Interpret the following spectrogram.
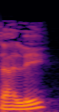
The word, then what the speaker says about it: allée: Phonetically, it doesn't exist. You don't pronounce it, so you get elle est allée, and then for the masculine form, il est allé. So aller is pronounced the same way, but still you have to write it.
